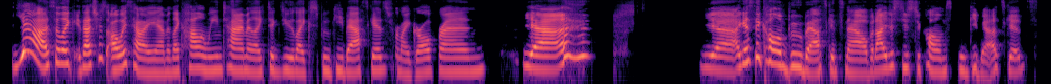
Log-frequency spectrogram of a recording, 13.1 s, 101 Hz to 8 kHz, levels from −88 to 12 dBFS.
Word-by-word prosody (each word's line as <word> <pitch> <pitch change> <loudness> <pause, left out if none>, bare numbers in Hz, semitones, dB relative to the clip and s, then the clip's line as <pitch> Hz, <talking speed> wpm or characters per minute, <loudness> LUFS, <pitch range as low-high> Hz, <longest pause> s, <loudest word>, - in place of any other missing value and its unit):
Yeah, 245 -1 +6
so, 310 +4 -3
like, 295 0 +1
that's 245 +1 +4
just 395 - -6
always 235 +7 +2
how 220 -6 +1
I 190 -1 0
am, 185 0 -5
and, 190 - -10
like, 200 0 -3
Halloween 220 -3 -2
time, 215 -2 0
I 205 - -3
like 190 0 -6
to 220 - -4
do, 200 0 -7
like, 185 -2 -5
spooky 210 0 -10
baskets 205 +2 -2
for 215 +1 -16
my 180 -2 -8
girlfriend 200 +3 -4 0.5
yeah. 225 - +6 1.7
Yeah, 215 -4 0
I 230 - +1
guess 315 +4 +2
they 415 - +3
call 305 -4 +3
'em, 255 -4 0
"Boo 245 0 -2
Baskets" 200 +1 -2
now, 185 -2 -1
but 200 +2 -6
I 215 +1 +3
just 250 0 -10
used 235 0 -8
to 225 - -11
call 195 -1 -3
'em 195 - -10
spooky 210 +1 -10
baskets. 210 0 -8
210 Hz, 190 wpm, -22 LUFS, 200-235 Hz, 1.7 s, Yeah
